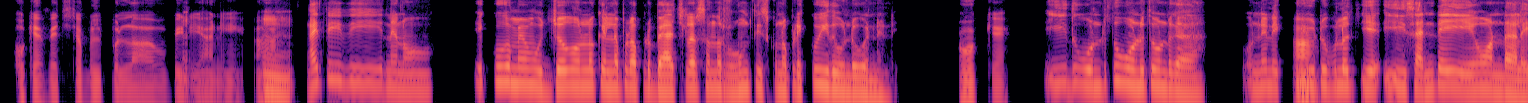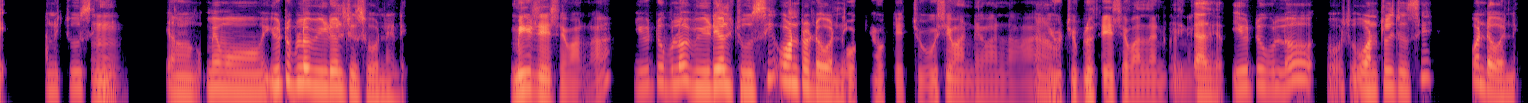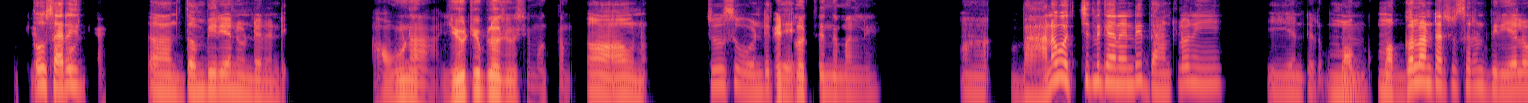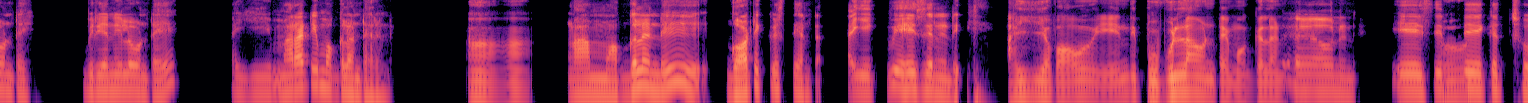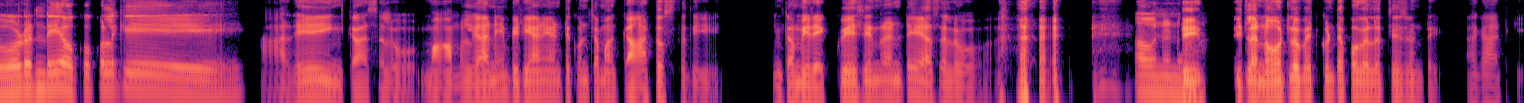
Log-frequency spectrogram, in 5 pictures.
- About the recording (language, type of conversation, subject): Telugu, podcast, సాధారణ పదార్థాలతో ఇంట్లోనే రెస్టారెంట్‌లాంటి రుచి ఎలా తీసుకురాగలరు?
- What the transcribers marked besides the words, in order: in English: "వెజిటబుల్"; in English: "బ్యాచలర్స్"; in English: "రూమ్"; in English: "యూట్యూబ్‌లో"; in English: "యూట్యూబ్‌లో"; in English: "యూట్యూబ్‌లో"; in English: "యూట్యూబ్‌లో"; in English: "యూట్యూబ్‌లో"; in English: "యూట్యూబ్‌లో"; giggle; drawn out: "ఒక్కొక్కళ్ళకి"; chuckle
